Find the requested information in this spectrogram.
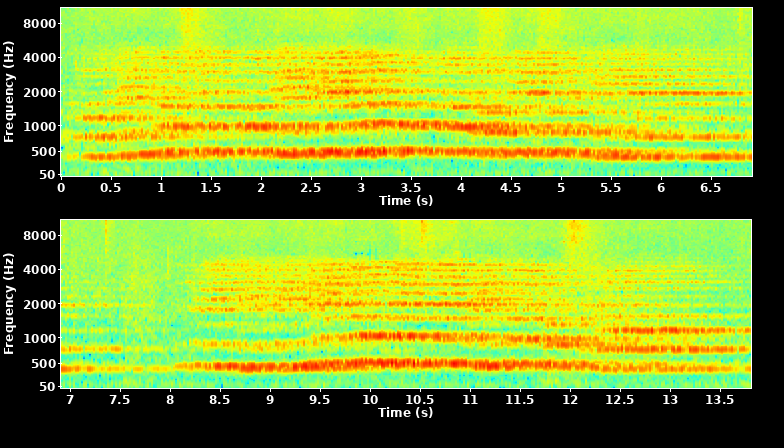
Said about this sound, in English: And of course, the most breathtaking of all, the Escolania Boys Choir.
